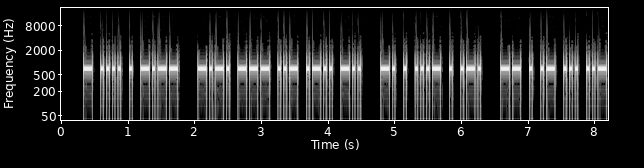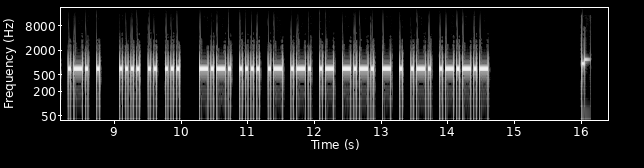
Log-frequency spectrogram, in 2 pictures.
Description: Morse code, heard as a keyed tone, about 28 wpm, 700 Hz. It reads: THEY COULD NEVER MEASURE HIS CHARACTER.
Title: Sentences from Top 1200 Words 28wpm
